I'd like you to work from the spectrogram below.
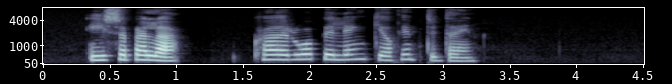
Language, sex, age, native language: Icelandic, female, 20-29, Icelandic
